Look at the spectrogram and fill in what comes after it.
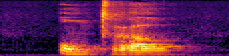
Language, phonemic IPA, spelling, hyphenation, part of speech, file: Dutch, /ˈɔn.trɑu̯/, ontrouw, on‧trouw, noun, Nl-ontrouw.ogg
- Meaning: infidelity, disloyalty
